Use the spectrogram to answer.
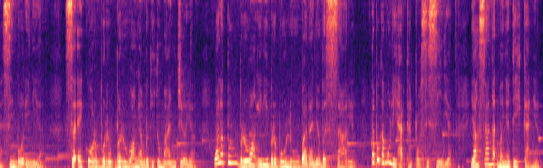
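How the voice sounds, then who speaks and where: A woman gives a general tarot reading straight to her viewers in a gentle, unhurried manner. She keeps dropping a soft "ya" between her thoughts and calls her listeners friends. Clear background music plays behind her voice. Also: mid-range voice. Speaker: tarot reader.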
